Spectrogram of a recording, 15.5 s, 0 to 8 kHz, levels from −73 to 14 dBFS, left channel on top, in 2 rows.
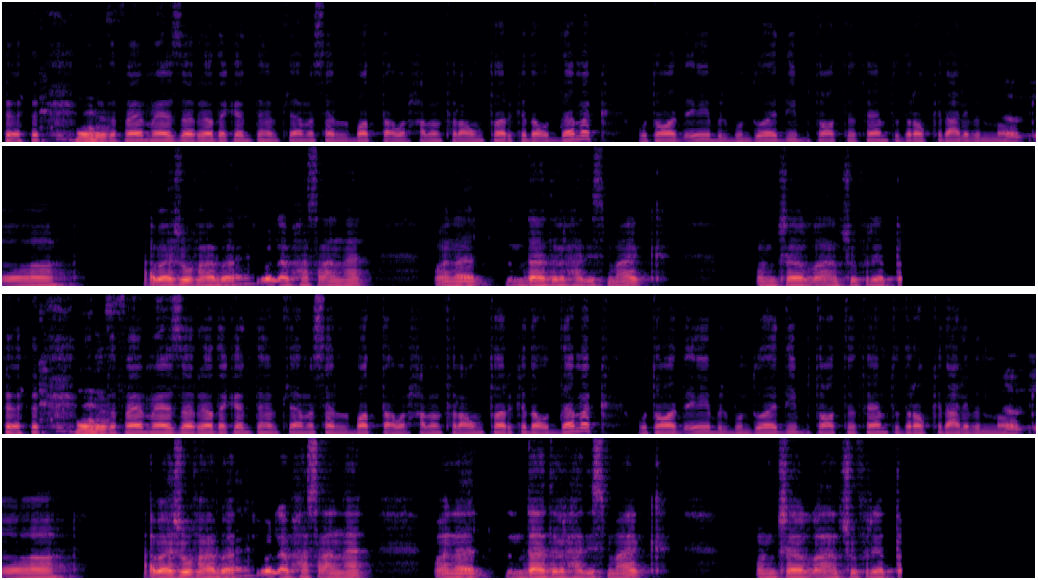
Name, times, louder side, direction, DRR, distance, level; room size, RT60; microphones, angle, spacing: voice 1, 0.0-4.5 4.9-7.6 9.5-9.7 11.1-11.4, right 1 dB, 30° right, 6.4 m, -27 dB
voice 2, 7.5-8.3 8.8-10.5 11.0-11.3 11.6-12.6 13.4-14.5, right 1 dB, 80° right, 3.3 m, -22 dB
head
